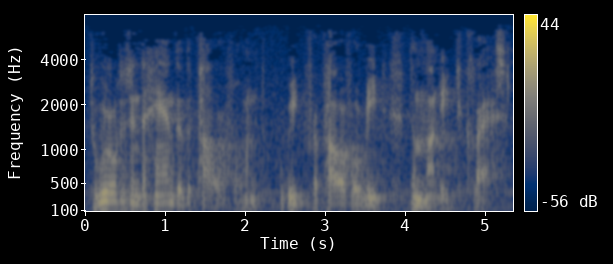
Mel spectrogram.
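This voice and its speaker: A man's voice: sits low, lively intonation, normal speed, vocal fry, a little hiss or hum. A middle-aged man giving an earnest, conversational talk, often saying "you know" and restarting his phrases. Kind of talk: reflective lecture to an audience. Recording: dull lo-fi recording in a reverberant hall.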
